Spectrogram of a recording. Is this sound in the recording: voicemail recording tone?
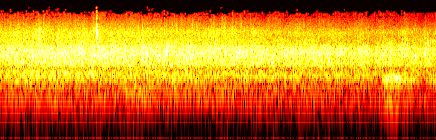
no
